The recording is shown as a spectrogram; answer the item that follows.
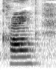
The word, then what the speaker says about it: conch: argument to be made if someone wanted to pronounce it conk for that also being a valid pronunciation of this word if you've heard any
